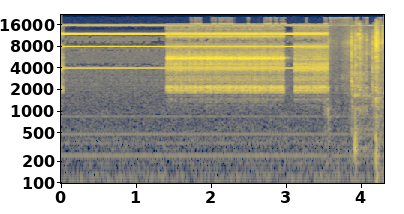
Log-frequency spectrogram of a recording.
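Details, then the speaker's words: 1983 Atari Cloak and Dagger arcade PCB set under repair, game running; logic probe on audio output gives high buzzy tone about two seconds, breaks and returns, showing live sound on both channels. "so you can see when that logic probe goes crazy that sound"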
